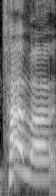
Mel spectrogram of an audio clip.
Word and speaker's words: Thailah: on Instagram keep update with everything so mine's Tyler underscore tea spelled like Thailand so it's a little bit free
